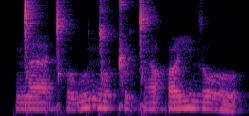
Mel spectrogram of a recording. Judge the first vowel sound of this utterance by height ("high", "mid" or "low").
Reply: low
